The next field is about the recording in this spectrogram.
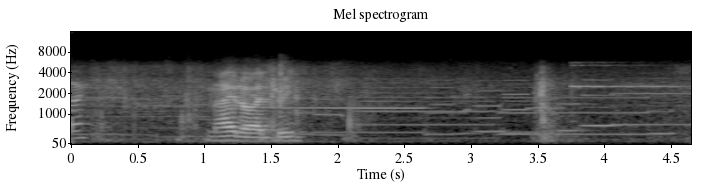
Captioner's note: bell ringing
